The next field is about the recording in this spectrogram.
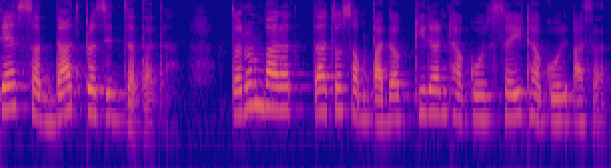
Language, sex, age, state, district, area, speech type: Goan Konkani, female, 30-45, Goa, Canacona, rural, spontaneous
